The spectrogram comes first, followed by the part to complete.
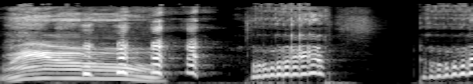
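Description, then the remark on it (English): A person imitates a cat, making three drawn-out, whiny meow sounds with sliding pitch. The first is the longest, and there are short pauses between them. “So I'm just going to make some cat noises.”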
